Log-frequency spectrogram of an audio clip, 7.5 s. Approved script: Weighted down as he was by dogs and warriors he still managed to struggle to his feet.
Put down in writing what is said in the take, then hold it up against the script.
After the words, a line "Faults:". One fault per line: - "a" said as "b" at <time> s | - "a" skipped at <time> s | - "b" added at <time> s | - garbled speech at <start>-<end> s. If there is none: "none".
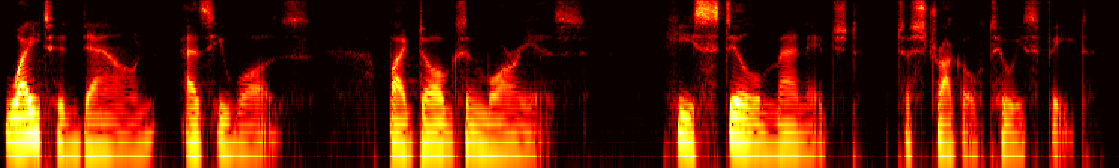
Weighted down as he was by dogs and warriors he still managed to struggle to his feet.
Faults:
none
